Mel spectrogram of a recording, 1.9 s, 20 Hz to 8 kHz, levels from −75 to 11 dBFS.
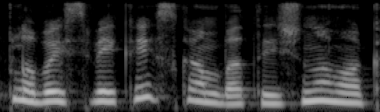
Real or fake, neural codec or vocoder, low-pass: fake; vocoder, 44.1 kHz, 128 mel bands every 512 samples, BigVGAN v2; 7.2 kHz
